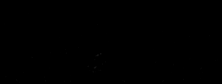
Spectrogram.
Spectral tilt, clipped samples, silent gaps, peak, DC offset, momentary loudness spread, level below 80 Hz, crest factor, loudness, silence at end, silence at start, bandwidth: 0 dB/octave; under 0.1%; none; -48 dBFS; under 0.1%; 0 LU; under -90 dBFS; 14 dB; -57 LUFS; 0 s; 0 s; 16.5 kHz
